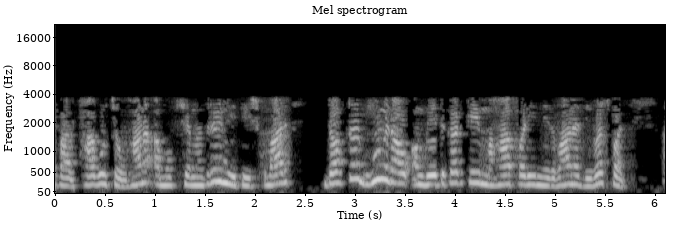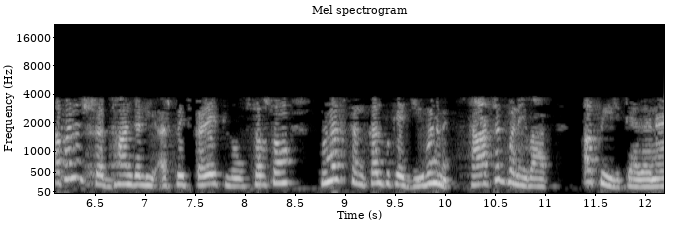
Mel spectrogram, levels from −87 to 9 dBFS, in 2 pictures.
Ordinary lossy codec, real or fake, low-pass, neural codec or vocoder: AAC, 24 kbps; real; 3.6 kHz; none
